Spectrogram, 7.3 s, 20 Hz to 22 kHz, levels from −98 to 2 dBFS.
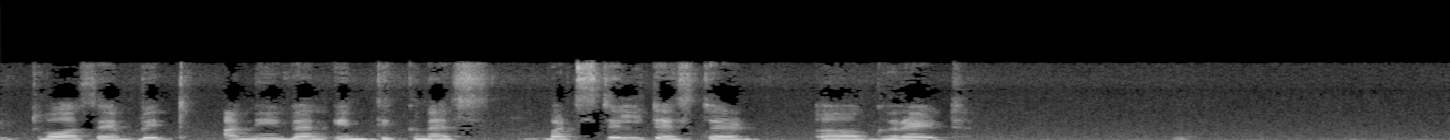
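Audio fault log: Throughout: gain pumping. The room noise sits about 38 dB below the speech, and the gain swings by around 10 dB. The likely cause is input gain set far too high, with a fast limiter pulling down peaks and squashing the dynamics.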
